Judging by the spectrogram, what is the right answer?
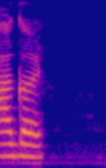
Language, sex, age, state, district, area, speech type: Gujarati, female, 18-30, Gujarat, Surat, rural, read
